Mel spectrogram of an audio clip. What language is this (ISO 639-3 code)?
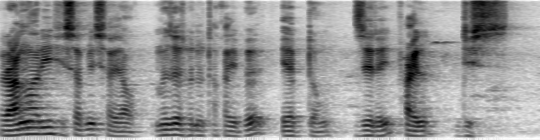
brx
